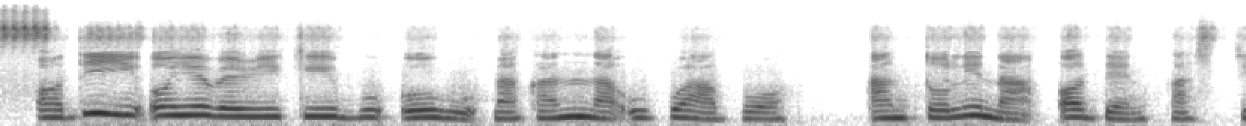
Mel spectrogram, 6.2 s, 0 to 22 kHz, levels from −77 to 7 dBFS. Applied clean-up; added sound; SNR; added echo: neural mask model RNNoise.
